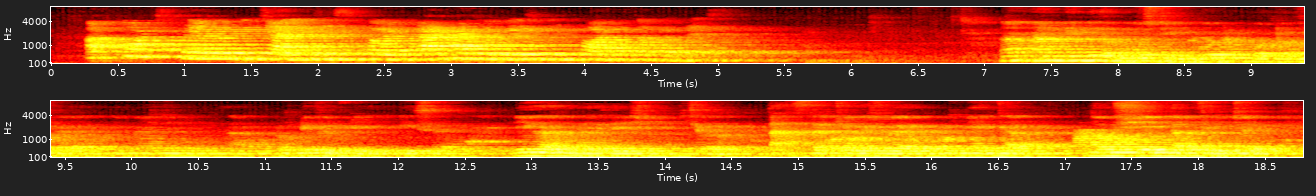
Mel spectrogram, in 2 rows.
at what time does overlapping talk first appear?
none

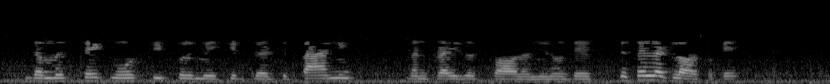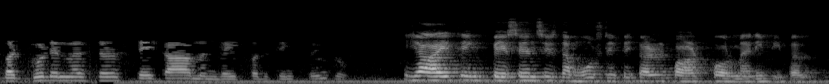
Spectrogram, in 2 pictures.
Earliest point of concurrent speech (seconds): none

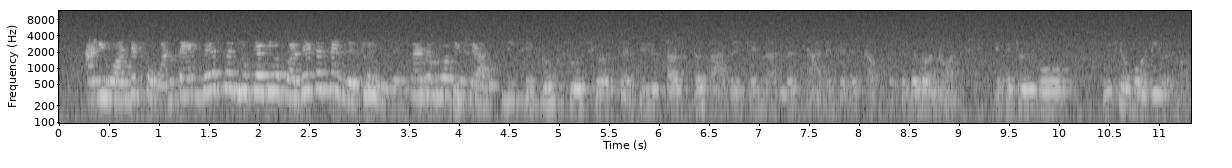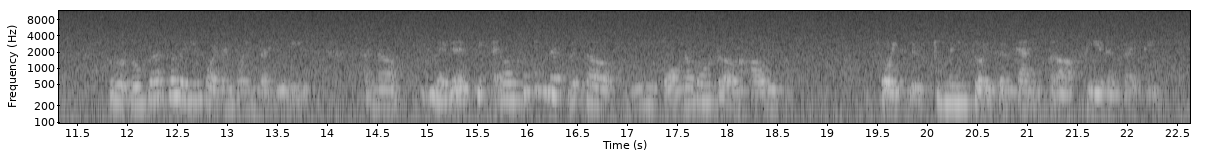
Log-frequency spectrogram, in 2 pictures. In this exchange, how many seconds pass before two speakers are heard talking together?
2.8 s

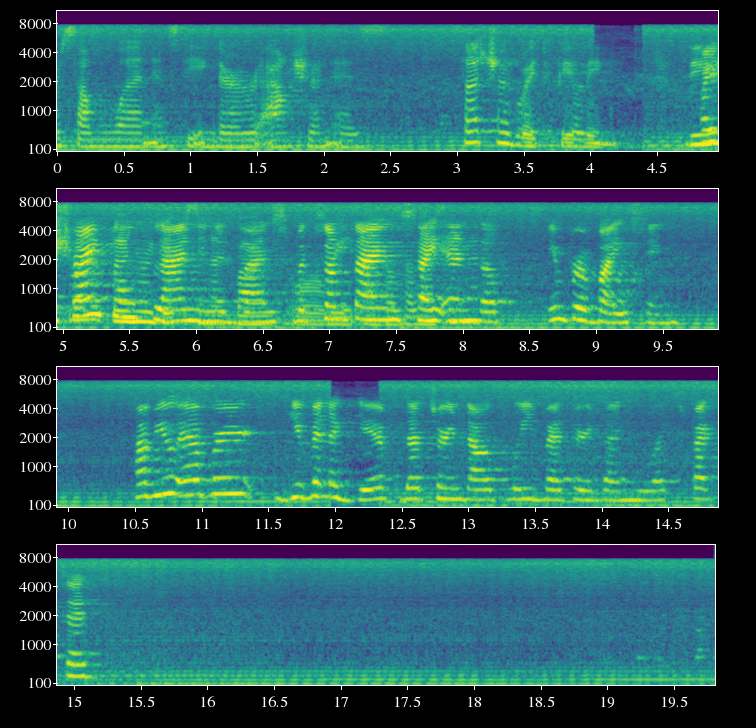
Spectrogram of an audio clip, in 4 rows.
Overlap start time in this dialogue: 4.8 s

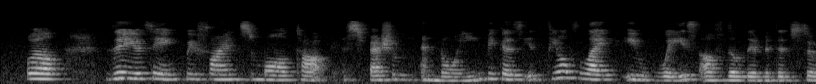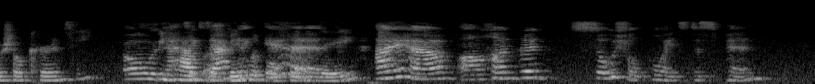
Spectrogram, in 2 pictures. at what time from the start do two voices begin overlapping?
9.7 s

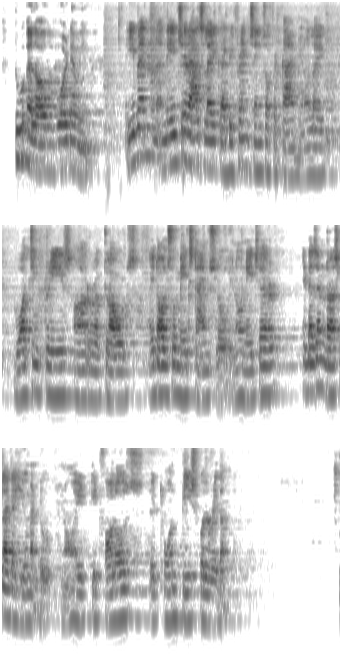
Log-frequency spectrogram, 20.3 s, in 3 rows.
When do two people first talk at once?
none

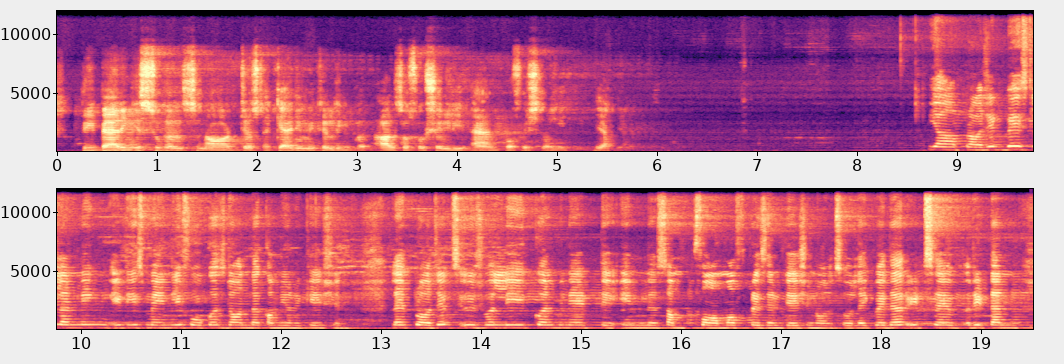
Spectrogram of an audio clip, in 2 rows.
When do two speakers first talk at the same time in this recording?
none

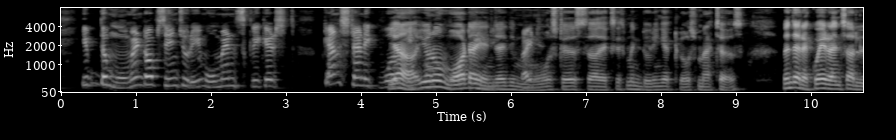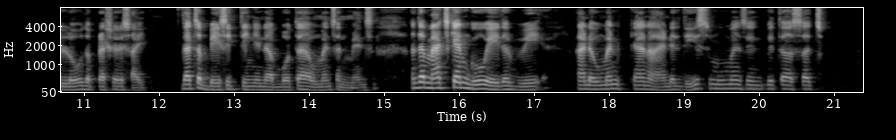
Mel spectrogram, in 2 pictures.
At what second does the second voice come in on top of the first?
4.4 s

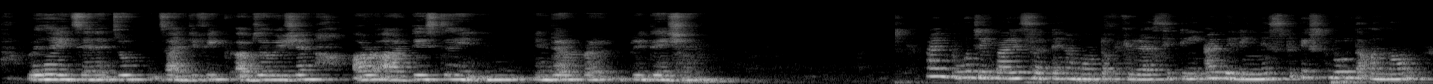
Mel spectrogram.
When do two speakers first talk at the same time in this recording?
none

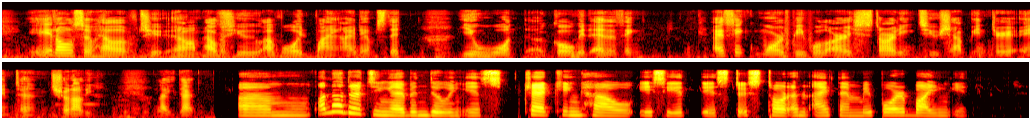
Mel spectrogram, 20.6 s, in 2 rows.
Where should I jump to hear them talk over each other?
none

